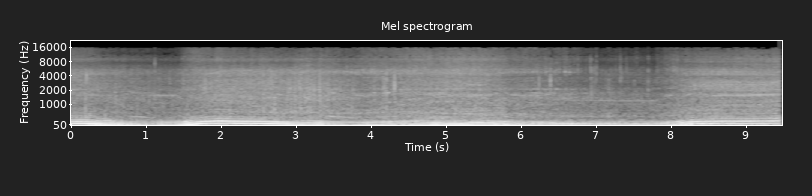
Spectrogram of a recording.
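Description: A car engine idles with a deep burble and revs up and down.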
